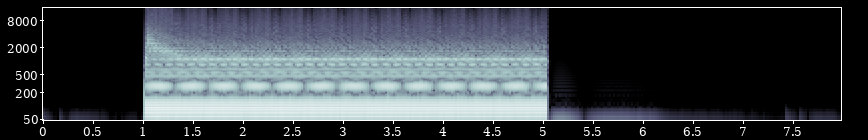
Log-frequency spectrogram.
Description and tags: SW-PB-bass1-F#2
This is the first of five multi-sampled Little Phatty's bass sounds.
envelope, fat, bass, moog, analog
